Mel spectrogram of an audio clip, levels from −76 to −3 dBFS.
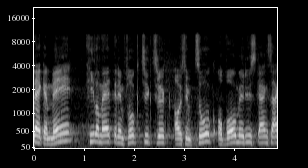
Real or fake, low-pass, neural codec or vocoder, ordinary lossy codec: fake; 9.9 kHz; vocoder, 22.05 kHz, 80 mel bands, WaveNeXt; AAC, 48 kbps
